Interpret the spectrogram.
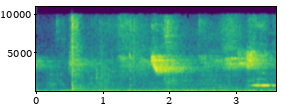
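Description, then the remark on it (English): A female ape, Bonnie, whistles for a microphone: a brief, thin, steady whistle near the end, preceded by a sharp click and a breathy hiss. There is no talking. “Very, very good whistle. Good, good whistle.”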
